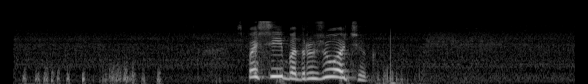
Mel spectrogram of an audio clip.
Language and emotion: Russian, positive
